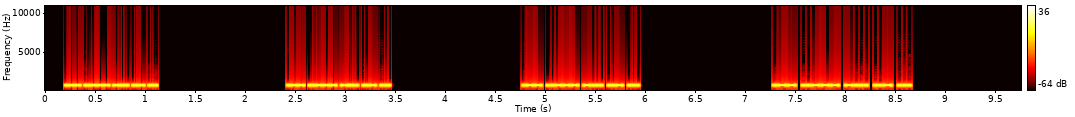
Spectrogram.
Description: Morse code, heard as a keyed tone, about 57 wpm, 700 Hz. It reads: W2BUS W2BUS W2BUS W2BUS
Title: Speed Racing - USA 1x3 Call Signs 50wpm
